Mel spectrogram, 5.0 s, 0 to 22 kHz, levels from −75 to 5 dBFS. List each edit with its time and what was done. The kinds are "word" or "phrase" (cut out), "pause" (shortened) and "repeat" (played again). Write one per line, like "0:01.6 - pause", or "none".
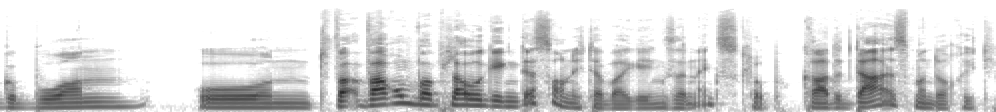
none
